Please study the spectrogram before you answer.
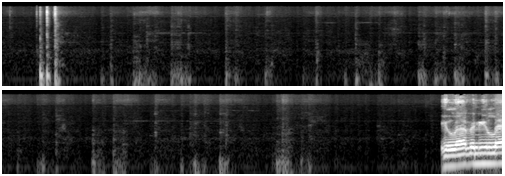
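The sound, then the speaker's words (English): Typing on a computer keyboard: sparse, faint key taps scattered across a long quiet stretch after a brief louder burst at the start. A person begins talking loudly at the very end. “I'll type it out for you guys.”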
